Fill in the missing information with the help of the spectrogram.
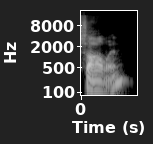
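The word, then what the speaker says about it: Samhain: traces back to the ancient Celtic festival of Sin. I know it's pronounced I know it's spelled S A M H A I N but it is pronounced Sin.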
